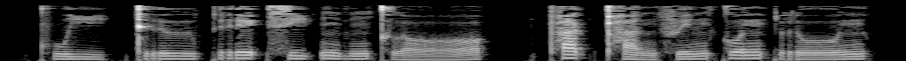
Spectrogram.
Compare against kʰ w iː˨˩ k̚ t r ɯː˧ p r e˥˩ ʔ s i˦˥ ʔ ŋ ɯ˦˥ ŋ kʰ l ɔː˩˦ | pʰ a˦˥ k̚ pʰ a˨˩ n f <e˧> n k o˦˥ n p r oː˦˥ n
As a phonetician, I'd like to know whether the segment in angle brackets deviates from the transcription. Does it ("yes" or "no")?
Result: yes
